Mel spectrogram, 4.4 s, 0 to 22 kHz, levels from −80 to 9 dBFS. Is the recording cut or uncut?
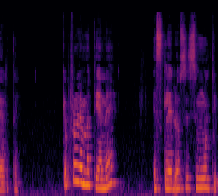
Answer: uncut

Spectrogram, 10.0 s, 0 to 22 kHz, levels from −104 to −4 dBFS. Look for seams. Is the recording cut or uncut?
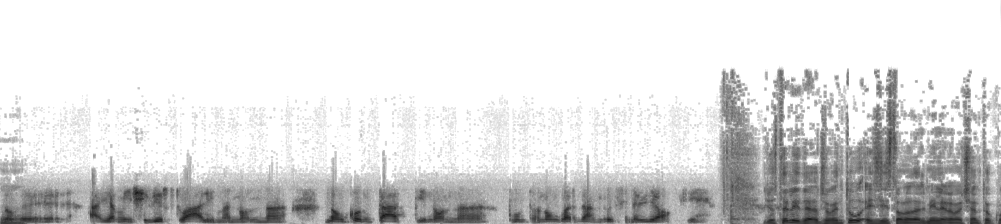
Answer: uncut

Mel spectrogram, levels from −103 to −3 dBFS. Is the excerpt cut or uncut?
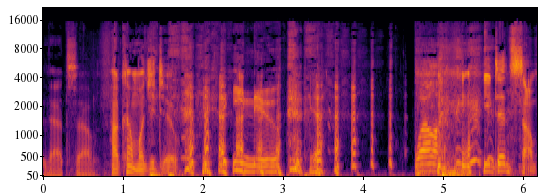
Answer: cut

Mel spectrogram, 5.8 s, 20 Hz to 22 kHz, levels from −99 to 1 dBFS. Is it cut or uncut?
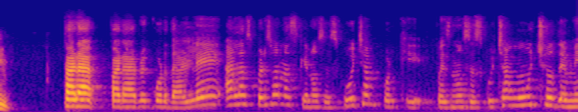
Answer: uncut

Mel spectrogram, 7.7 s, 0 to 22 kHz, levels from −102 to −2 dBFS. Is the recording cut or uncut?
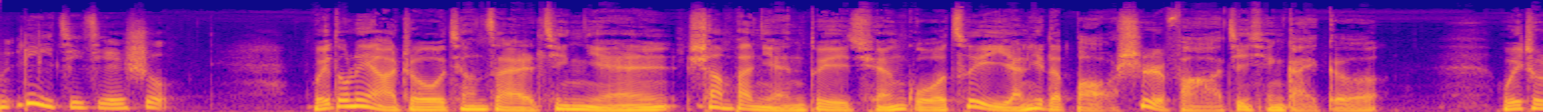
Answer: cut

